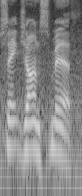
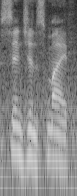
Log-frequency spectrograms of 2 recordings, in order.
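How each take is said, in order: First: The surname has a short vowel, like 'with'. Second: The surname has a long vowel, like 'scythe'. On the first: "So Saint John Smith" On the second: "but they pronounce it"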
